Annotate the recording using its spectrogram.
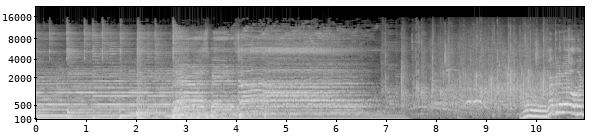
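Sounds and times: live band chord: 0:00.0 - 0:07.4
audience applause: 0:06.9 - 0:10.9.

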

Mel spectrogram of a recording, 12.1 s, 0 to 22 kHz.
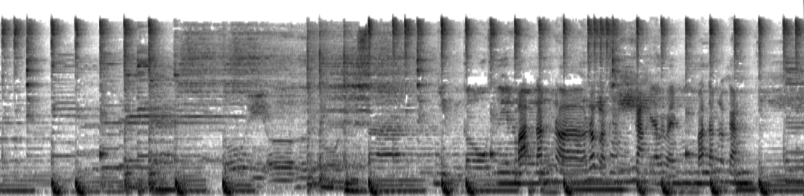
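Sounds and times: song with heavy bass and drums: 0:00.0 - 0:12.0.

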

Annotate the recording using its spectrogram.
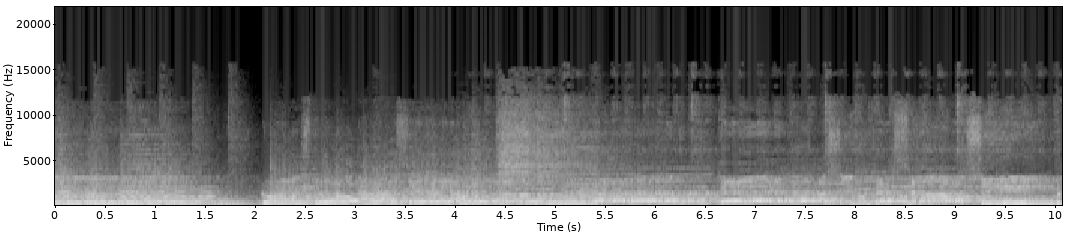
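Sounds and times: wind band playing a ballad: 0:00.0 - 0:10.0.

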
